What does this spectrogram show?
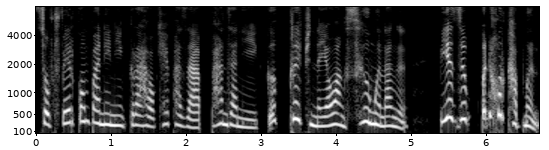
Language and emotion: Bodo, surprised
